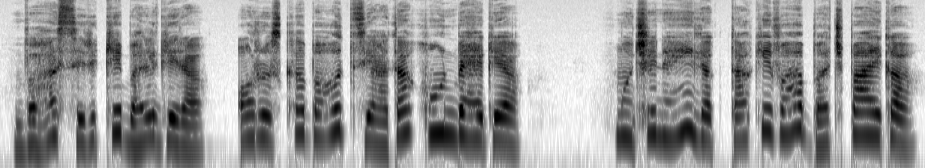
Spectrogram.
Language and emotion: Hindi, fearful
